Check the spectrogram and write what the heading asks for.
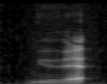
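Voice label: "nve" third tone, Chinese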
